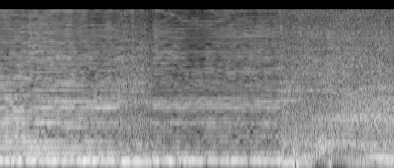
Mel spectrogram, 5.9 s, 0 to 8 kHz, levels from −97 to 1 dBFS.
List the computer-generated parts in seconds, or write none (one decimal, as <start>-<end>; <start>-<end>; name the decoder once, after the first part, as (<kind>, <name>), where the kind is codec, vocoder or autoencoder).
0.0-1.8 (vocoder, HiFi-GAN); 2.3-4.2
